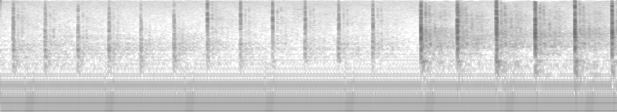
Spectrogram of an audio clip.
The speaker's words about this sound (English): The little boy turned around, and he went back, and he began to knock again.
